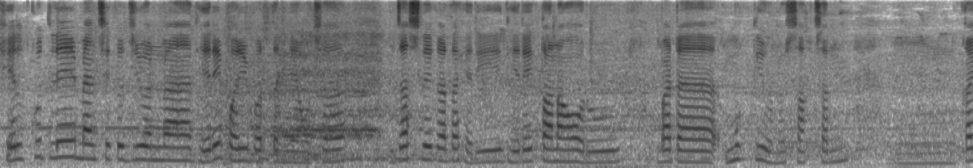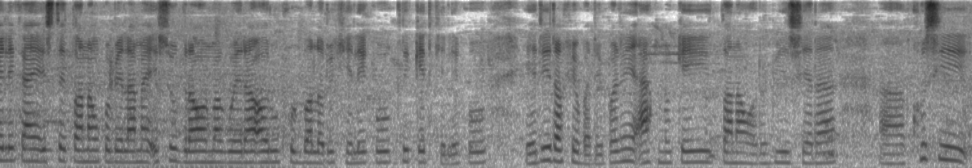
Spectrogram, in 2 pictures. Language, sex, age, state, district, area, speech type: Nepali, female, 45-60, West Bengal, Jalpaiguri, urban, spontaneous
